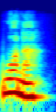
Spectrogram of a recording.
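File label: "wanna", English, British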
